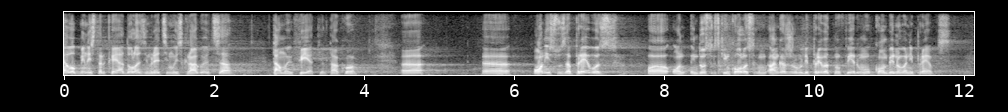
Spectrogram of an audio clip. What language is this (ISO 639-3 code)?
srp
